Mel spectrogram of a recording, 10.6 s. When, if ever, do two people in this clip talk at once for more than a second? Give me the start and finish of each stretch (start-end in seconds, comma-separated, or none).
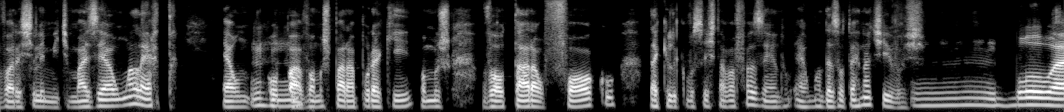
none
